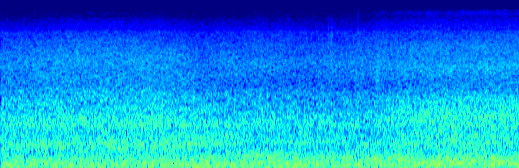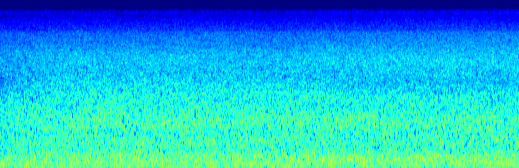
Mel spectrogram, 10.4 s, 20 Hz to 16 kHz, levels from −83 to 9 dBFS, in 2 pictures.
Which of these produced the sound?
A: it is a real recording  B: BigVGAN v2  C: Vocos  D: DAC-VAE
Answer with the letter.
A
